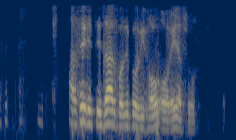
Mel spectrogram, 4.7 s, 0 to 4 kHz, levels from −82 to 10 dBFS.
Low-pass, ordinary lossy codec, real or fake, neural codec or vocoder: 3.6 kHz; AAC, 16 kbps; fake; codec, 16 kHz, 0.8 kbps, ZipCodec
